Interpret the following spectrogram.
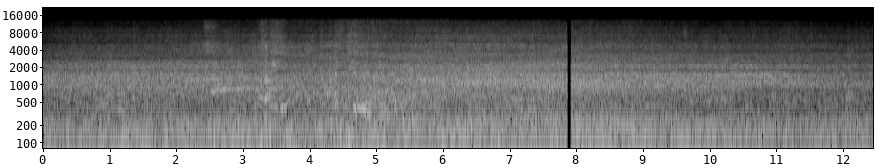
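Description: Steady outdoor background noise with faint voices of people talking, cut by a brief dropout about eight seconds in.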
